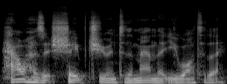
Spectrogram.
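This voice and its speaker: A man with a very deep voice hosts an interview podcast in a studio. He speaks earnestly and carefully, feeling his way into each question in a conversational style. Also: steady tone, quick pace, a bit bright.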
